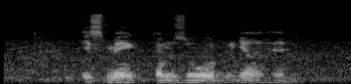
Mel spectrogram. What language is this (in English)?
Urdu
